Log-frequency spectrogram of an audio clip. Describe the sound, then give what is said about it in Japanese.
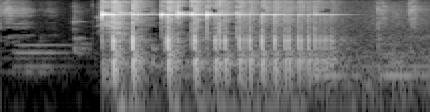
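Dice rattle and tumble across a hard surface in a quick burst of sharp clicks that bounce rapidly and fade out over about a second, with no talking. “では、サイコロの出た目で、うん。真夏の習慣を語りますよ。”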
